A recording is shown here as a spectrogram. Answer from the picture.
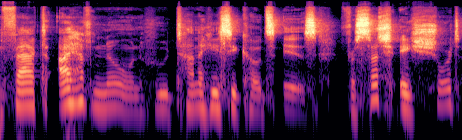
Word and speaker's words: Ta-Nehisi Coates: amount of time i didn't even know how to pronounce his name so if in this video you hear me say tanisi codes that's just force a habit but i'm pretty sure i have it down just two to summarize the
